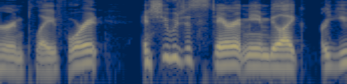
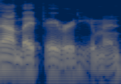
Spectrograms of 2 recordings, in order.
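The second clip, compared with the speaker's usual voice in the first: usual speaking voice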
